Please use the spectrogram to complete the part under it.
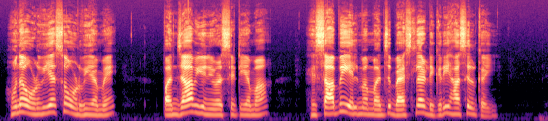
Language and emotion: Sindhi, neutral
